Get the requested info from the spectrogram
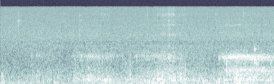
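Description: Near silence: faint hiss with a couple of soft swells of noise, and no gunshot or steel impact.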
